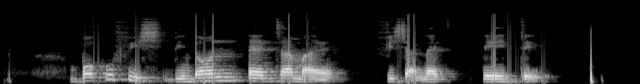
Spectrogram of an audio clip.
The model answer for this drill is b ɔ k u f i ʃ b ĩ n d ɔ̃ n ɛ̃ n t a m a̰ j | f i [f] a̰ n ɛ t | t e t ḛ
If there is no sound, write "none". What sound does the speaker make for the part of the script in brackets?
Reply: ʃ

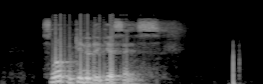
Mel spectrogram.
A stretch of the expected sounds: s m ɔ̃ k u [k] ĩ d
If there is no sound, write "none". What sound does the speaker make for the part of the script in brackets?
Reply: k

